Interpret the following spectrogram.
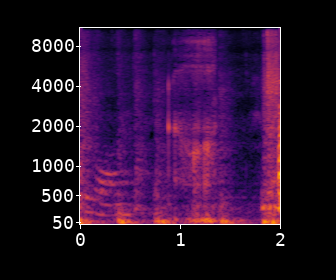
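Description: A voice making short wordless sounds, the first with a falling pitch at the start, then fainter ones.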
